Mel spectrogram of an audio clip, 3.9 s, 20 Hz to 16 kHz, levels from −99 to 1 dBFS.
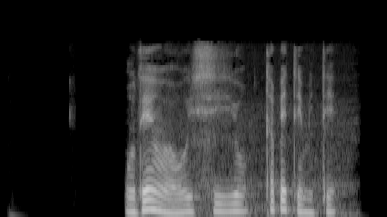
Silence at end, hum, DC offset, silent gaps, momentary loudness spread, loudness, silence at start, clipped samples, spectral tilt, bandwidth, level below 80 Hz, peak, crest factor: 0.5 s; none; under 0.1%; none; 13 LU; -31 LUFS; 1.25 s; under 0.1%; -6 dB/octave; 8 kHz; -64 dBFS; -12 dBFS; 22 dB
